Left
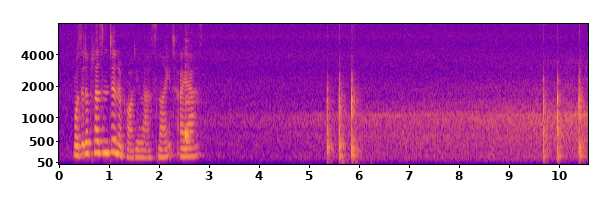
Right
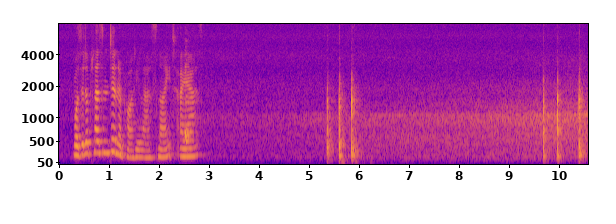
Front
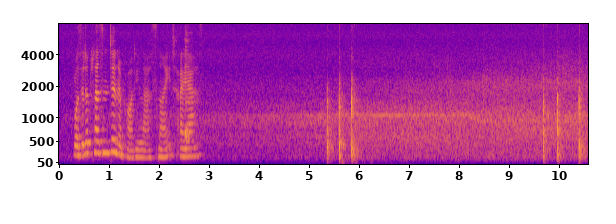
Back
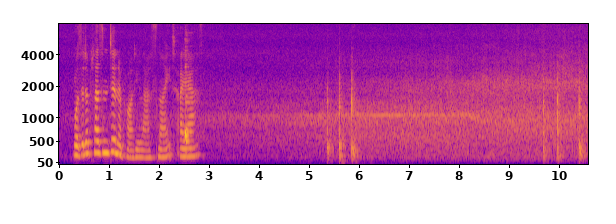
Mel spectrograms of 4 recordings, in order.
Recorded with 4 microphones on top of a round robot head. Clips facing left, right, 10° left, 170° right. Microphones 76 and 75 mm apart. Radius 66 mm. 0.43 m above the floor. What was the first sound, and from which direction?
A woman speaking, 150° left.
